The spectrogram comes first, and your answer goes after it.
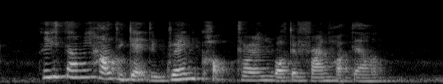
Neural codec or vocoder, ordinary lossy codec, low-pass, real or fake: codec, 16 kHz, 4 kbps, FreqCodec, smaller model; none; none; fake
